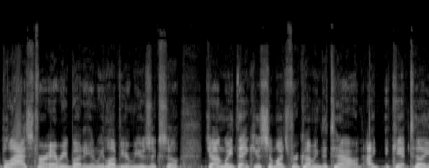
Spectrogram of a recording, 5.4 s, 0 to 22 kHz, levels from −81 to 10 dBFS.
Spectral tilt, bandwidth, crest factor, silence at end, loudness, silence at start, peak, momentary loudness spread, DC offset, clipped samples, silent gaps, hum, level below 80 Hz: -5.5 dB/octave; 17 kHz; 16 dB; 0 s; -22 LUFS; 0 s; -6 dBFS; 5 LU; under 0.1%; under 0.1%; none; none; -48 dBFS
